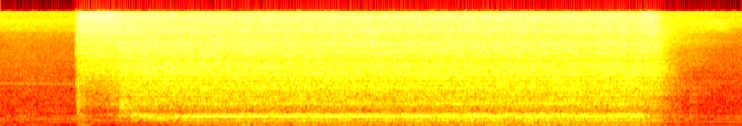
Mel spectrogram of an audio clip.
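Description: Compressed air rushes through a line with a loud, steady hiss.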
